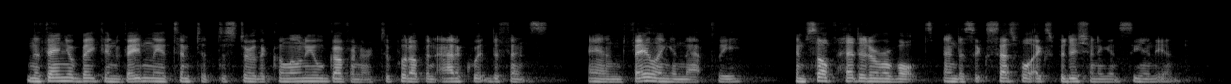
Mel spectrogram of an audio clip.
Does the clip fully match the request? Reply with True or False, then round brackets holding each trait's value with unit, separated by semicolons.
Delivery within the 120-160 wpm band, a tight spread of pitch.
True (150 wpm; 1.9 semitones)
